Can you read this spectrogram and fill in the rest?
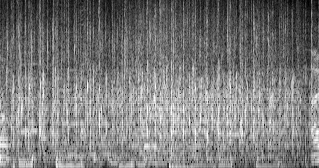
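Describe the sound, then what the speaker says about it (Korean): Sustained applause from a sizable studio audience on a Korean TV morning talk show, dense and steady clapping filling the room, with faint music or murmurs beneath. "박수로 환영해 주시면 예, 고맙겠습니다."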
